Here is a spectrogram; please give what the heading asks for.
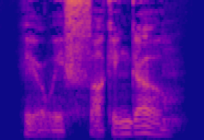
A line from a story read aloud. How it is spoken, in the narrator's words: Oates grumbled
